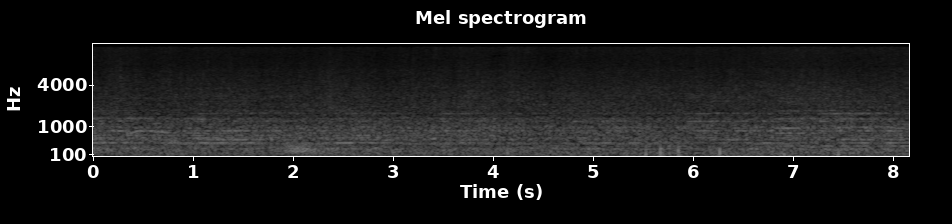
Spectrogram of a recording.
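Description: Steady drone of a river tour boat underway, its engine running evenly under a wash of noise.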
